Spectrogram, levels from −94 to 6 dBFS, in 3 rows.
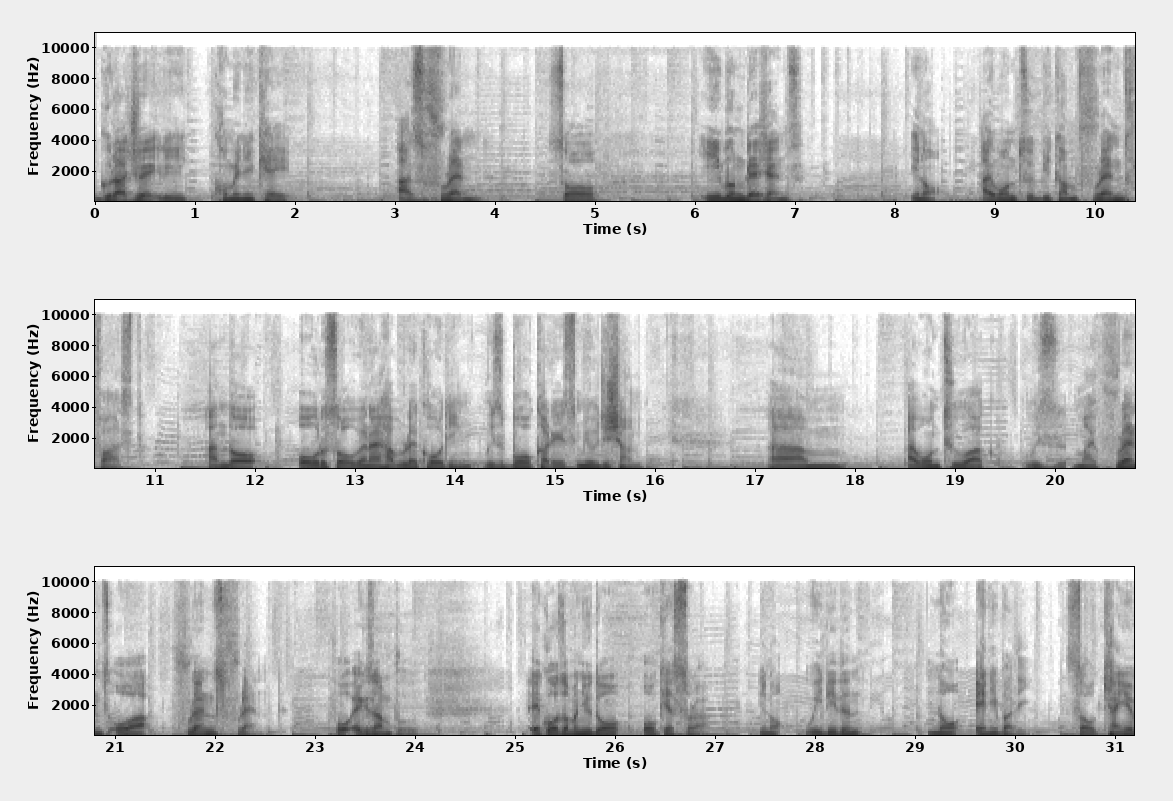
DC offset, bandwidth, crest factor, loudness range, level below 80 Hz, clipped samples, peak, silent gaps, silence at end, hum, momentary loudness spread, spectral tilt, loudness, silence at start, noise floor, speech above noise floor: under 0.1%; 10.5 kHz; 18 dB; 3 LU; -46 dBFS; under 0.1%; -8 dBFS; none; 0 s; none; 22 LU; -6 dB/octave; -24 LUFS; 0 s; -46 dBFS; 23 dB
